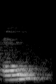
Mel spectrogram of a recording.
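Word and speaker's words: owe: acción tú se pronuncia o fíjese que normalmente en inglés la u la e al final de una palabra no va a sonar Este es un caso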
